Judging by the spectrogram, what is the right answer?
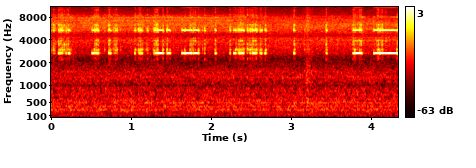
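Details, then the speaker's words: Faint, high, steady multimeter beeps over quiet hiss. A cooling fan relay is energized on terminals 1 and 2 from a roughly 12 V RC battery pack, and the meter shows continuity across terminals 3 and 5; the relay contacts close properly. "so just take the leads terminals three and five and we should hear an audible alert and there you go"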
